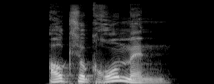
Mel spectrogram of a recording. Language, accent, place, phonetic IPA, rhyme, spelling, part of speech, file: German, Germany, Berlin, [ˌaʊ̯ksoˈkʁoːmən], -oːmən, auxochromen, adjective, De-auxochromen.ogg
- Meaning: inflection of auxochrom: 1. strong genitive masculine/neuter singular 2. weak/mixed genitive/dative all-gender singular 3. strong/weak/mixed accusative masculine singular 4. strong dative plural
